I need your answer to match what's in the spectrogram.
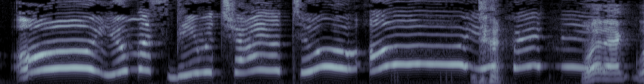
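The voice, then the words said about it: High-pitched old British lady voice. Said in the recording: “It's the old lady accent. ... It sounded a little... Like a little Asian. ... I was trying to do like an old, high-pitched lady British voice.”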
